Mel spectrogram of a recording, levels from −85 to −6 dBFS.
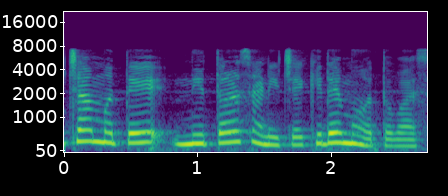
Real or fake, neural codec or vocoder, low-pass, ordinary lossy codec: real; none; 7.2 kHz; Opus, 64 kbps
